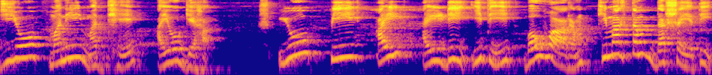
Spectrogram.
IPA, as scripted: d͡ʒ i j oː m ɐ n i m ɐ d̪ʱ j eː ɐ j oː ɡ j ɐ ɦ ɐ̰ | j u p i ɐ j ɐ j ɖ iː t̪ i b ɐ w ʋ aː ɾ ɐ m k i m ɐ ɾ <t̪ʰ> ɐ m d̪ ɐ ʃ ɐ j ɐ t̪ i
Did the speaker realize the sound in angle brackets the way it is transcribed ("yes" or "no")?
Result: no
